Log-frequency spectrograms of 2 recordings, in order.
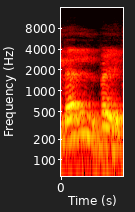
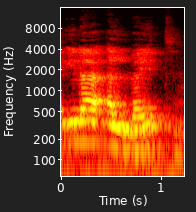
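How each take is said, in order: First: The words run together with no glottal stop. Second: A glottal stop separates the two words. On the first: The speaker calls it right. "You see" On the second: The speaker calls it wrong. "I didn't say"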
